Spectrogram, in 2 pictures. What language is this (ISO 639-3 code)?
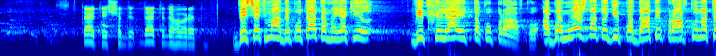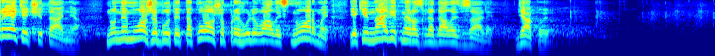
ukr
